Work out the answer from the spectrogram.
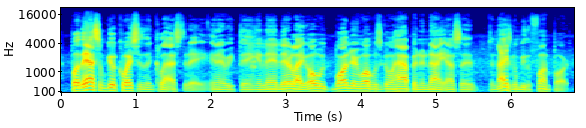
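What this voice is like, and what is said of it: Hoarse, nearly lost voice. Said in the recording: “I'm tired. ... And I lost my voice. Hopefully, I'm surprised I'm still able to speak right now.”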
